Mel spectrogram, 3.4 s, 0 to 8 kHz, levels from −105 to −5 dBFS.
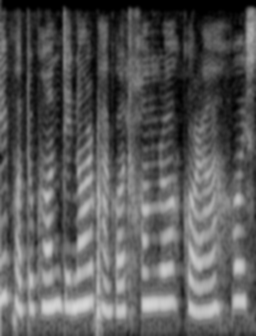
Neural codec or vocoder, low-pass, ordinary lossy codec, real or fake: codec, 16 kHz, 2 kbps, FunCodec, trained on Chinese and English, 25 frames a second; 7.2 kHz; none; fake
